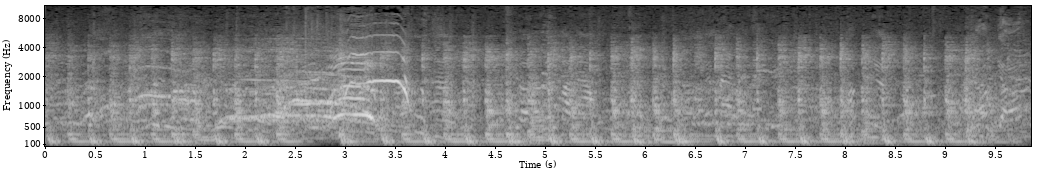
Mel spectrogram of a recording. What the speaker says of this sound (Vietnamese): Xin các vị cô chú có thể dành những tràng pháo tay tán thưởng cho thí sinh được không ạ?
